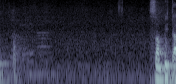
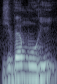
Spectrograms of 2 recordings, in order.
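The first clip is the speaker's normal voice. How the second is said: scripture reading; 3 semitones lower, slower than usual. Acted. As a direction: read the verses slowly and reverently. Reads scripture aloud.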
